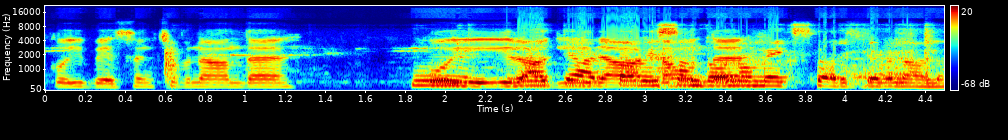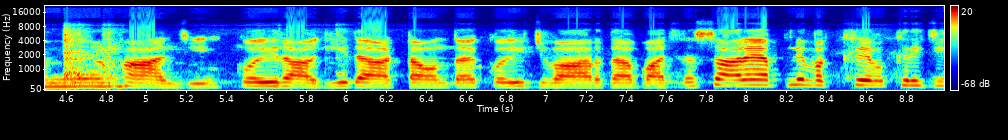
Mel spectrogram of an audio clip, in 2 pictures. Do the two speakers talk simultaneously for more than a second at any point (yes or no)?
yes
